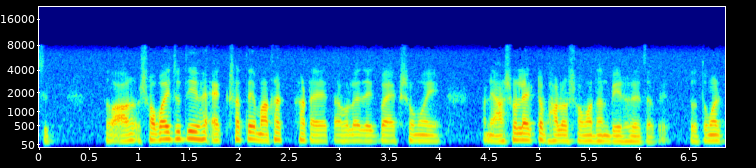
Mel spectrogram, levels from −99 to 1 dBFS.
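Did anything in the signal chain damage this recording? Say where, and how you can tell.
No, nothing in the signal chain damaged this audio; the only background is room noise picked up by the microphone, sitting about 29 dB below the speech.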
